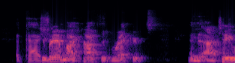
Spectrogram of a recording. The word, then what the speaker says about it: Akashic: I had this lady read my, I'm going to mispronounce it again, Artistic Records. And she told me, I say it again, I'm going to get this right one day, Tori. Akashic. She read my Akashic Records.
